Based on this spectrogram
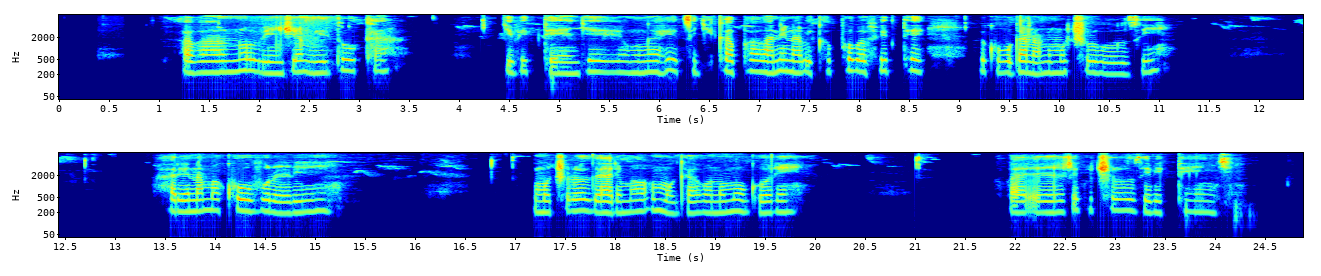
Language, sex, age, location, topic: Kinyarwanda, female, 18-24, Musanze, finance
